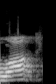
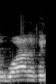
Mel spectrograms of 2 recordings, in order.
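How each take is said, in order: First: वॉक with no L sound; silent L. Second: वॉल के with the L pronounced; L wrongly sounded. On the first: Teacher showing how walk is read, वॉक with silent L. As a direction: say वॉक straight from vowel to K, L dropped. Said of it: "इस एल को इसमें नहीं पढ़ते". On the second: Teacher showing the mistake in walk, वॉल के with audible L. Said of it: "इस एल को नहीं पढ़ना है". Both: Shown as a demonstration.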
